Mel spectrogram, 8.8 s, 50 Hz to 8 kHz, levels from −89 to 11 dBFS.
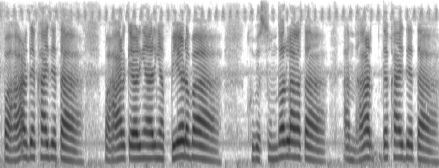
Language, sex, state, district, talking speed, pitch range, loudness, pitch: Bhojpuri, male, Uttar Pradesh, Deoria, 100 wpm, 195-240 Hz, -15 LUFS, 220 Hz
